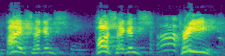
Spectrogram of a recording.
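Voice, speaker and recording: An actor playing a businesslike studio stage manager, clipped in delivery, in 1940s radio comedy. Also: male voice, very high-pitched, slow, exaggerated voice. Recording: muffled old radio, loud audience.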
